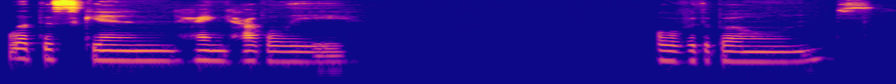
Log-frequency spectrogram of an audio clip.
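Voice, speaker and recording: A woman guides a meditation in a low, mellow voice with a very flat, even pitch. She speaks in short, soothing phrases with long pauses between them, like a yoga teacher leading deep relaxation. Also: creaky.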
